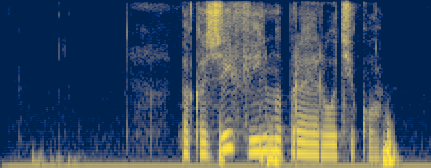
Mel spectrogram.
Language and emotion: Russian, neutral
